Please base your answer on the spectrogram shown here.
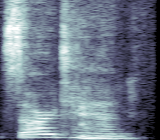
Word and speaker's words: Zartan: Zartan, right? Yes, Zartan. All I can It's think like of- Barton with a Z, except that was too hard to pronounce, apparently.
